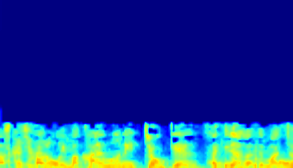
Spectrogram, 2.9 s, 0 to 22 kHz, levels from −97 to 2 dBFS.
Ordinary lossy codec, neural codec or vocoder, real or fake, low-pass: MP3, 24 kbps; none; real; 7.2 kHz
